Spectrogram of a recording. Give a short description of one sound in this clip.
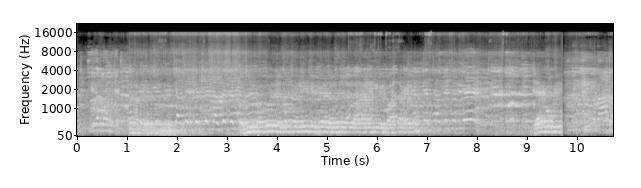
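A group of men and women sing together in chorus.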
